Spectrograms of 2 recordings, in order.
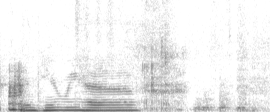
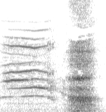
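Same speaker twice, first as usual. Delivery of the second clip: delighted high gasp; 3 dB quieter than usual. Real, not acted.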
